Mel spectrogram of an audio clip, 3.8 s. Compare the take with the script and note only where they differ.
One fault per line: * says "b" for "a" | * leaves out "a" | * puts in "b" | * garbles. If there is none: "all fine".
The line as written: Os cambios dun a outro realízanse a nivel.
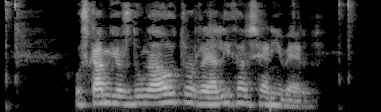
all fine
